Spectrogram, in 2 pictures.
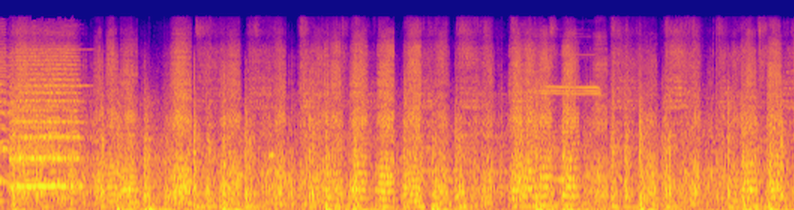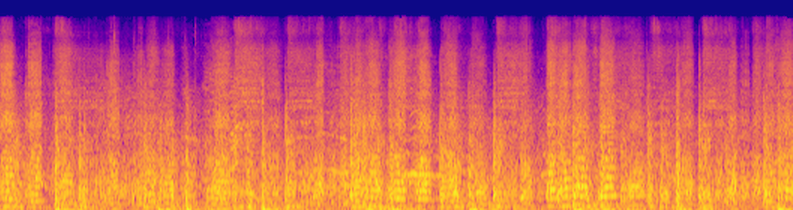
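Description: Marching band playing in the stands: brass and sousaphones over a heavy, steady bass-drum beat.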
